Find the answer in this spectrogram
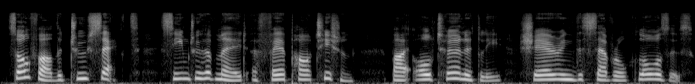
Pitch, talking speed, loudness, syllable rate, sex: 220 Hz, 155 wpm, -19 LUFS, 4.6 syllables/s, female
